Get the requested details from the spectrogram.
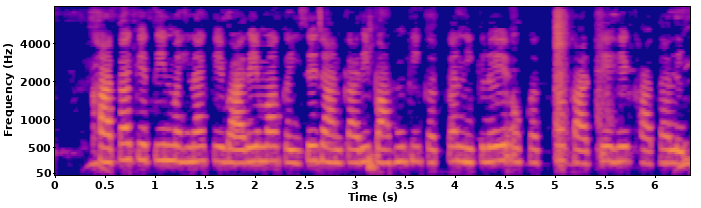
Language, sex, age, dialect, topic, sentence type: Chhattisgarhi, female, 25-30, Western/Budati/Khatahi, banking, question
